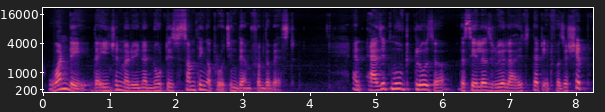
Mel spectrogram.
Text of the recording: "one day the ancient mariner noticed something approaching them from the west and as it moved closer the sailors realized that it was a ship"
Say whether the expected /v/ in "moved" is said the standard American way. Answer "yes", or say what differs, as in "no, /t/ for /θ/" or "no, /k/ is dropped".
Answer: yes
